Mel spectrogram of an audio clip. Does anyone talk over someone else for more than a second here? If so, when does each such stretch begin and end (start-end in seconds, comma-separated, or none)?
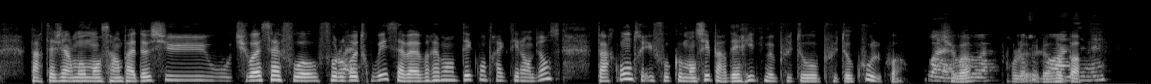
9.3-10.8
